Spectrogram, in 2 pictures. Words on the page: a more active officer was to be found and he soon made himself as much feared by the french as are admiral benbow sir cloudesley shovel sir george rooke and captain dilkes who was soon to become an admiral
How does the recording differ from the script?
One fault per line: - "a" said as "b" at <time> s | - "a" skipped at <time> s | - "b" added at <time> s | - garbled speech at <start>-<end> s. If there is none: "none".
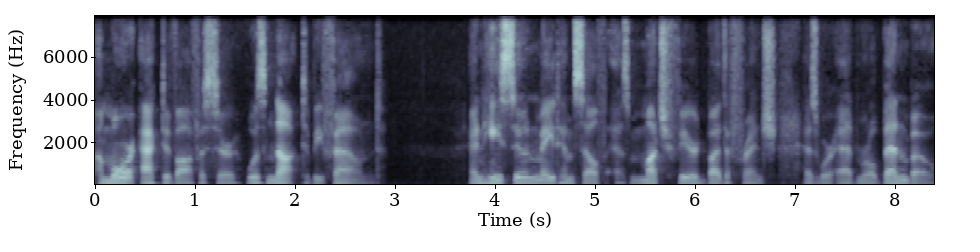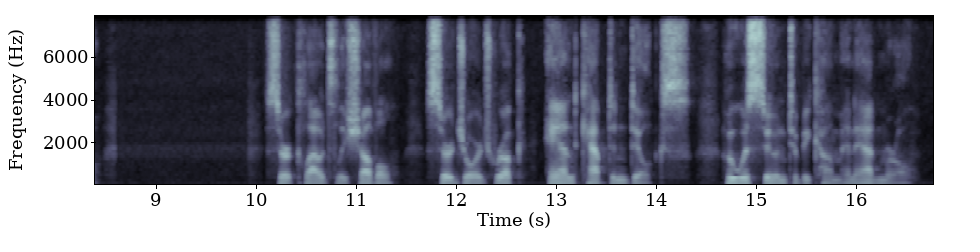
- "not" added at 1.7 s
- "are" said as "were" at 7.2 s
